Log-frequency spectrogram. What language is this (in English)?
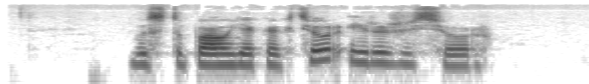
Belarusian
